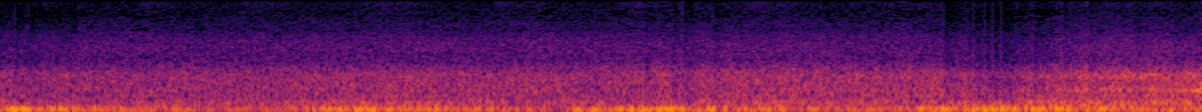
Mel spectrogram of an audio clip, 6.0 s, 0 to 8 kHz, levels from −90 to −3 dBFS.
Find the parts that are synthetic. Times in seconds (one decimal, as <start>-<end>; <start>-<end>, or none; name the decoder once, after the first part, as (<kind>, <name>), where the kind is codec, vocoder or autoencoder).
2.1-4.6 (vocoder, BigVGAN v2)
